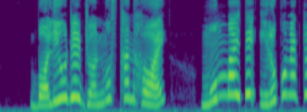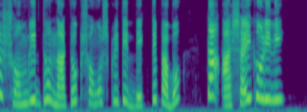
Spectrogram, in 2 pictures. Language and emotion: Bengali, surprised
